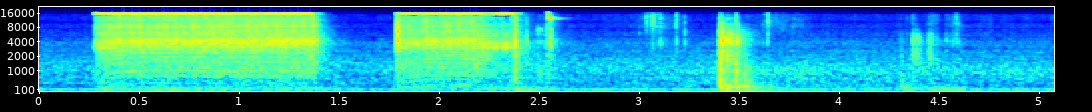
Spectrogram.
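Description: A power driver whirs in bursts as marine-grade stainless screws are driven into a boat's rub rail, with two sustained buzzing runs, a shorter burst and a sharp clunk, close and fairly quiet.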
